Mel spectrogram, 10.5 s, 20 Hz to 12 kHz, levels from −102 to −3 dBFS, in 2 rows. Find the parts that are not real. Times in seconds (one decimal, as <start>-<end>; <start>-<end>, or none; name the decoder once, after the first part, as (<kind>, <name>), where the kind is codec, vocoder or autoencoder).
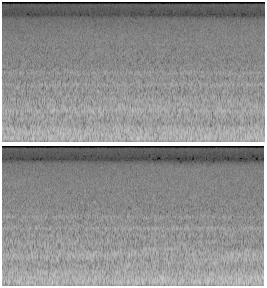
none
